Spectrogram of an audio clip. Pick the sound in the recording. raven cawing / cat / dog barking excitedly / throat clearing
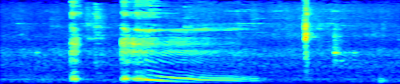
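throat clearing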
